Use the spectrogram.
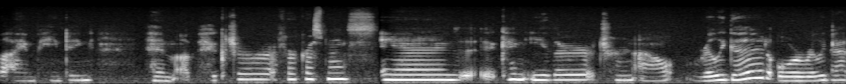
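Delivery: soft-spoken, hushed, drawn-out voice. Talking about a painting while dad is upstairs: speaking quietly. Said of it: "I have to talk quietly because he's upstairs".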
